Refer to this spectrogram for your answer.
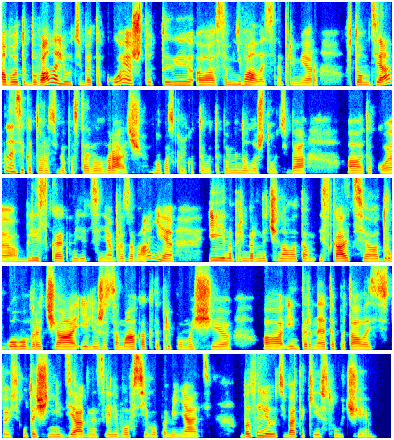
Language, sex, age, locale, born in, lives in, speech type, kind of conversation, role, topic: Russian, female, 25-29, ru-RU, Belarus, Italy, conversation, podcast, host, Как понять, что пора обращаться к врачу, а не искать диагноз в интернете?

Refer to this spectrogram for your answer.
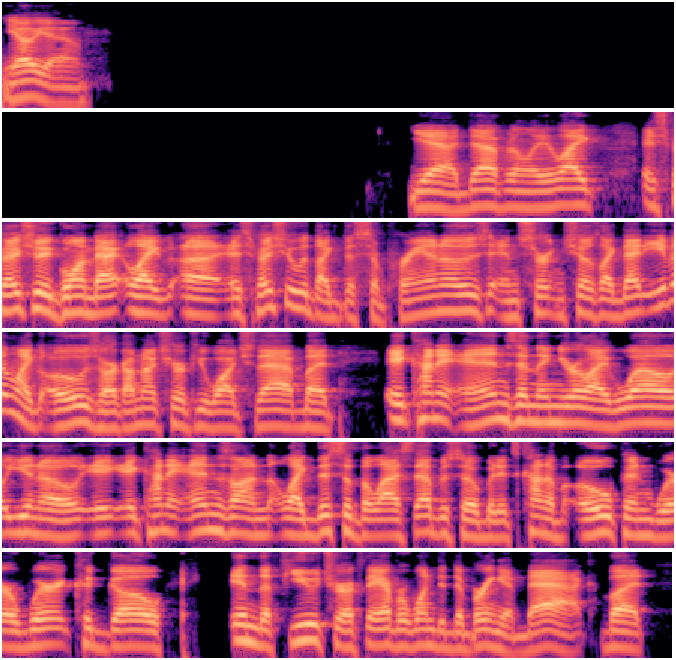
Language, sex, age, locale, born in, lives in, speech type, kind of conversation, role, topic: English, male, 35-39, en-US, United States, United States, conversation, unstructured, none, What TV shows do you binge-watch without feeling guilty, and what keeps you hooked?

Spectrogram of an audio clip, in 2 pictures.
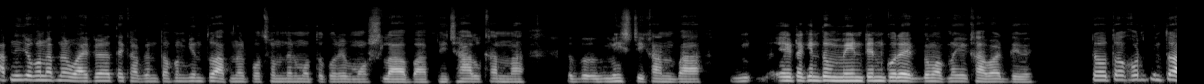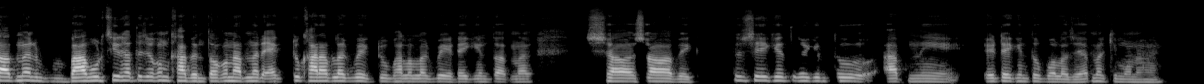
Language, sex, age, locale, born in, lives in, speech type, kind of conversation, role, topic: Bengali, male, 20-24, bn-BD, Bangladesh, Bangladesh, conversation, unstructured, none, দৈনন্দিন খাবারে একঘেয়েমি কেন আপনার বিরক্তি বাড়ায়?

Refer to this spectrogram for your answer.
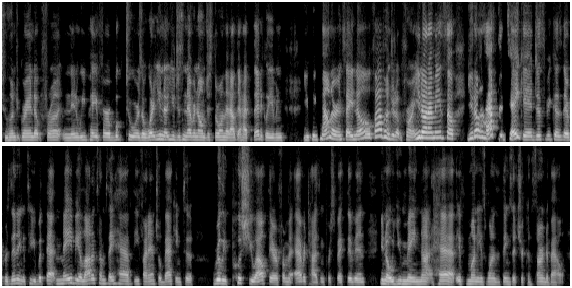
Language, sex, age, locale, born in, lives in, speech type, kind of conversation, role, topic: English, female, 35-39, en-US, United States, United States, conversation, podcast, host, Why do some ambitions make us feel both nervous and inspired?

